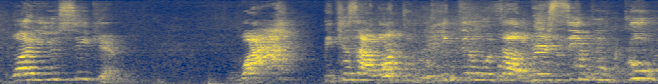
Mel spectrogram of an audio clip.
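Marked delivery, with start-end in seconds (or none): 2.4-4.9 hammed-up French accent with a laugh. Frenchman threatening Gerard, in a hammed-up French accent. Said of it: "I believe he's a French intellectual".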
